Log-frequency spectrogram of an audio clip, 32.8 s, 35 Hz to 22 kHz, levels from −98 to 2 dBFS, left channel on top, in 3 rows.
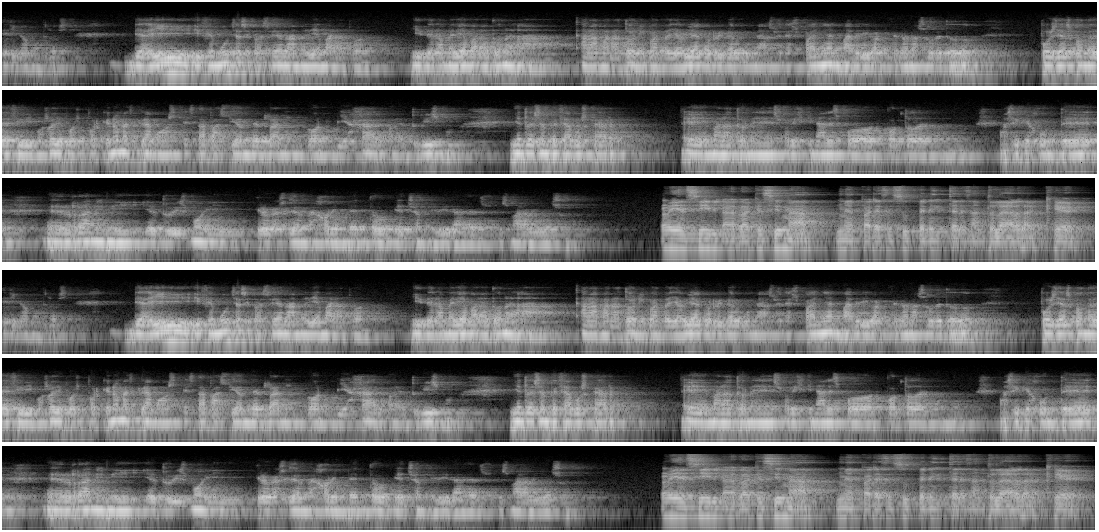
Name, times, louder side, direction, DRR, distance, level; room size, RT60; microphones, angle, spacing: voice 1, 0.0-3.7 4.1-5.5 5.8-9.7 10.4-17.1 17.7-27.5, equal, 10° right, 3 dB, 1.6 m, -25 dB
voice 2, 28.5-30.0 30.2-32.6, left 1 dB, 15° left, 2 dB, 1.0 m, -26 dB
28.5 x 13.0 x 3.4 m, 1.1 s
head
